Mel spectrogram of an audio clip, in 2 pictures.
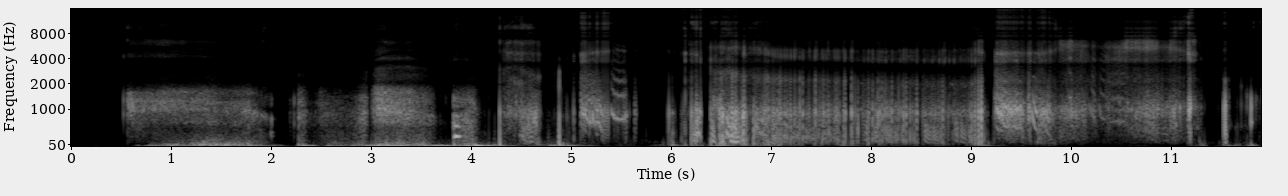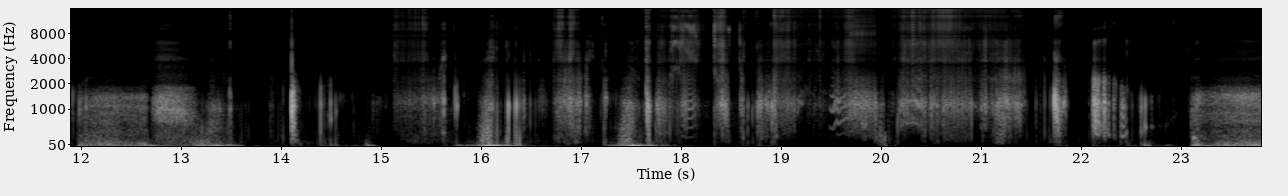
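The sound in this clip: Wet slurping and sucking mouth sounds on an ear come as many soft, irregular bursts separated by short pauses, with no talk.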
